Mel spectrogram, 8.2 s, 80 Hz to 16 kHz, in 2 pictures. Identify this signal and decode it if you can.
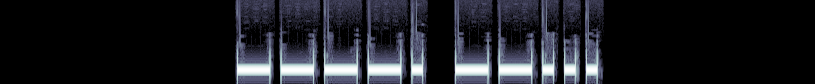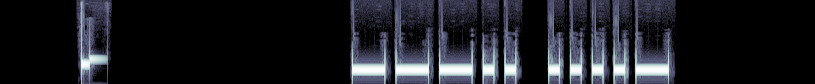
Morse code, heard as a keyed tone, about 22 wpm, 700 Hz. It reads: 97 84
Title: Numbers - 2-Digit 22wpm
